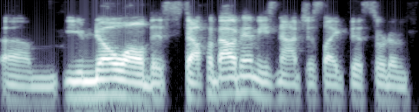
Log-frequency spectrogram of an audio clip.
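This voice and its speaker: A man with a very low voice moderates a fan panel over a video call, and the sound is dry and muffled. He pads his sentences with fillers and keeps chiming in with short agreements. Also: brisk, no room sound. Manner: filler-heavy, frequent brief agreement. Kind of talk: casual panel discussion.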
